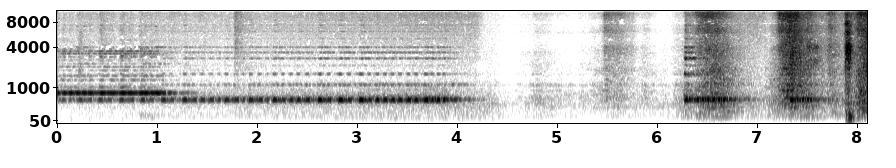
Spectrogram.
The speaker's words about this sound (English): So he starts sawing. And if he goes off course, it starts to go. That is the most annoying sound in the world.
